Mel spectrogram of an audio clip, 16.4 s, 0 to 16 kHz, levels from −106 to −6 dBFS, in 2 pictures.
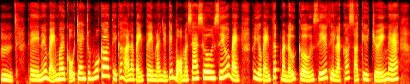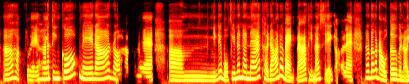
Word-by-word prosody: ừm, 205 Hz, -5 st, +1 dB, 0.3 s
thì 200 Hz, -3 st, -1 dB
nếu 260 Hz, +8 st, +2 dB
bạn 205 Hz, -, +2 dB
mê 230 Hz, 0 st, +4 dB
cổ 230 Hz, -, -1 dB
trang 250 Hz, +1 st, +2 dB
Trung 255 Hz, +1 st, -1 dB
Quốc 320 Hz, +2 st, 0 dB
á, 380 Hz, 0 st, +4 dB
thì 240 Hz, -, -1 dB
có 295 Hz, -, -4 dB
thể 255 Hz, -8 st, 0 dB
là 215 Hz, -, -1 dB
bạn 180 Hz, -4 st, -1 dB
tìm 200 Hz, -1 st, 0 dB
lại 185 Hz, 0 st, -2 dB
những 180 Hz, -3 st, -4 dB
cái 290 Hz, -, -2 dB
bộ 265 Hz, -, 0 dB
mà 190 Hz, -1 st, -1 dB
xa 255 Hz, +5 st, +2 dB
xưa 275 Hz, -1 st, +4 dB
xíu 285 Hz, +5 st, +1 dB
á 405 Hz, -, +2 dB
bạn, 185 Hz, -, +3 dB, 0.3 s
ví 295 Hz, -, 0 dB
dụ 230 Hz, -3 st, +3 dB
bạn 195 Hz, -2 st, 0 dB
thích 315 Hz, +8 st, +1 dB
mà 200 Hz, -, +2 dB
nữ 185 Hz, +5 st, 0 dB
cường 190 Hz, -4 st, +1 dB
xíu 240 Hz, +6 st, +1 dB
thì 255 Hz, -6 st, -1 dB
là 180 Hz, -4 st, 0 dB
có 250 Hz, +8 st, -5 dB
Sở 280 Hz, -7 st, -3 dB
Kiều 220 Hz, +1 st, -2 dB
Truyện 180 Hz, +2 st, 0 dB
nè, 225 Hz, 0 st, +2 dB, 0.3 s
đó, 215 Hz, +5 st, 0 dB
hoặc 275 Hz, 0 st, -3 dB
là 195 Hz, -1 st, -7 dB, 0.2 s
Hoa 240 Hz, +1 st, +1 dB
Thiên 255 Hz, -2 st, +2 dB
Cốt 300 Hz, -, +2 dB
nè, 240 Hz, -2 st, +1 dB
đó. 240 Hz, +5 st, +3 dB
Rồi 245 Hz, -7 st, -3 dB
hoặc 185 Hz, -1 st, -8 dB
là, 180 Hz, -2 st, -2 dB, 0.3 s
ờm, 185 Hz, -1 st, 0 dB, 0.6 s
những 175 Hz, +2 st, -3 dB
cái 290 Hz, -, -1 dB
bộ 180 Hz, -7 st, 0 dB
phim 250 Hz, +5 st, -2 dB
nó 285 Hz, -, +2 dB
na 290 Hz, -2 st, +3 dB
ná 255 Hz, +5 st, +2 dB
thời 240 Hz, -, 0 dB
đó 205 Hz, +2 st, +2 dB
đó 375 Hz, -, +1 dB
bạn, 170 Hz, -, +5 dB
đó, 180 Hz, +6 st, +4 dB
thì 210 Hz, -, -5 dB
nó 235 Hz, -, 0 dB
sẽ, 255 Hz, -, -6 dB
gọi -, -, -7 dB
là, 175 Hz, -1 st, +1 dB, 0.2 s
nó, 285 Hz, +1 st, -2 dB
đó, 295 Hz, -, +2 dB
có 320 Hz, -, 0 dB
đầu 195 Hz, -, +2 dB
tư 225 Hz, 0 st, +1 dB
về 195 Hz, -, -1 dB
nội 180 Hz, 0 st, -2 dB
230 Hz, 280 wpm, -20 LUFS, 195-270 Hz, 0.6 s, bạn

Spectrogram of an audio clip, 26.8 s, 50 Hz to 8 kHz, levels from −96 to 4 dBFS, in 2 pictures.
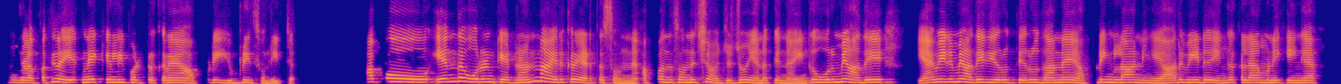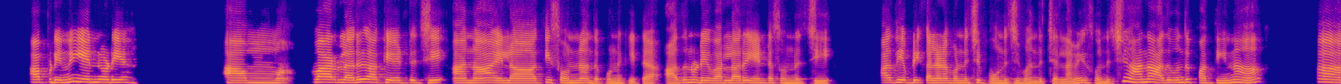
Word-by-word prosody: உங்கள 225 Hz, -1 st, 0 dB
பத்தி 275 Hz, +6 st, -2 dB
நான் 250 Hz, -4 st, +5 dB
ஏற்கனவே 250 Hz, +2 st, +1 dB
கேள்விப்பட்டுருக்கிறேன்." 230 Hz, -2 st, 0 dB
அப்படி 200 Hz, +4 st, -4 dB
இப்படின்னு 210 Hz, +3 st, -3 dB
சொல்லிட்டு. 170 Hz, -3 st, -4 dB, 0.8 s
அப்போ 300 Hz, +2 st, -2 dB, 0.5 s
எந்த 315 Hz, +3 st, 0 dB
ஊருன்னு 275 Hz, -1 st, 0 dB
கேட்டவுடனே, 235 Hz, +5 st, +1 dB
நான் 300 Hz, -5 st, +5 dB
இருக்கிற 265 Hz, +1 st, 0 dB
இடத்த 200 Hz, +3 st, -4 dB
சொன்னேன். 185 Hz, +1 st, -1 dB
அப்போ 225 Hz, -, -17 dB
அது 240 Hz, -, -2 dB
சொல்லுச்சு, 240 Hz, +3 st, 0 dB
"அச்சச்சோ! 210 Hz, +3 st, -2 dB
எனக்கு 210 Hz, +2 st, -2 dB
நான் 180 Hz, -1 st, +1 dB
எங்க 250 Hz, +7 st, -1 dB
ஊருமே 260 Hz, +2 st, +2 dB
அதே 240 Hz, +3 st, +3 dB, 0.5 s
என் 240 Hz, +4 st, +4 dB
வீடுமே 275 Hz, +1 st, +3 dB
அதே 250 Hz, +1 st, +3 dB
தெரு 235 Hz, 0 st, +1 dB
தெரு 235 Hz, +1 st, +1 dB
தானே." 235 Hz, +1 st, +2 dB
அப்படிங்களா! 240 Hz, +5 st, -1 dB
நீங்க 210 Hz, -2 st, -3 dB
யாரு 215 Hz, +4 st, 0 dB
வீடு? 235 Hz, 0 st, +1 dB
எங்க 220 Hz, +3 st, -3 dB
கல்யாணம் 225 Hz, -1 st, 0 dB
பண்ணிருக்கீங்க?" 215 Hz, 0 st, -1 dB, 0.7 s
அப்படின்னு 255 Hz, +2 st, 0 dB
என்னுடைய 255 Hz, -1 st, +2 dB, 1.1 s
ஆமா. 215 Hz, -2 st, -1 dB, 0.3 s
வரலாறு 245 Hz, -2 st, +3 dB
அ -, -, +1 dB
கேட்டுச்சு. 220 Hz, -1 st, -1 dB, 0.2 s
அ -, -, +3 dB
நான் 215 Hz, +2 st, +3 dB
எல்லாத்தையும் 205 Hz, +2 st, 0 dB
சொன்னேன் 200 Hz, 0 st, 0 dB
அந்த 185 Hz, 0 st, -2 dB
பொண்ணுகிட்ட. 180 Hz, 0 st, -2 dB, 0.2 s
அதனுடைய 230 Hz, +4 st, 0 dB
வரலாற 200 Hz, +1 st, +1 dB
என்ட்ட 200 Hz, +1 st, -2 dB
சொல்லுச்சு. 180 Hz, 0 st, -2 dB, 0.6 s
அது 225 Hz, +1 st, -2 dB
எப்படி 225 Hz, +1 st, -1 dB
கல்யாணம் 205 Hz, -1 st, +2 dB
பண்ணுச்சு, 195 Hz, +2 st, -2 dB
போணுச்சு, 185 Hz, 0 st, -1 dB
வந்துச்சு 175 Hz, +2 st, -4 dB
எல்லாமே 165 Hz, +6 st, -1 dB
சொல்லுச்சு. 165 Hz, -, -2 dB
ஆனா 265 Hz, +1 st, +3 dB
அது 225 Hz, +1 st, -2 dB
வந்து 260 Hz, +3 st, -2 dB
பார்த்தீங்கன்னா 205 Hz, +5 st, -1 dB, 0.8 s
அ -, -, +5 dB
225 Hz, 150 wpm, -23 LUFS, 200-245 Hz, 1.1 s, நான்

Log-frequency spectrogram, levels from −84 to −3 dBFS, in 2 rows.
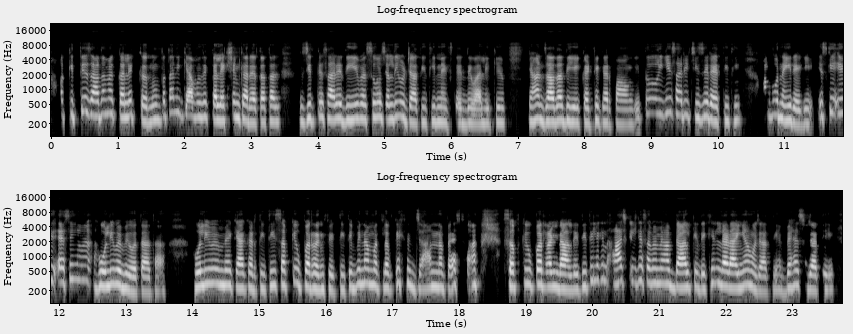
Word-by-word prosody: और 295 Hz, -, -7 dB
कित्ते 330 Hz, +5 st, -5 dB
ज़्यादा 295 Hz, 0 st, +3 dB
मैं 320 Hz, -1 st, -4 dB
कलेक्ट 270 Hz, +1 st, +1 dB
कर 230 Hz, -2 st, +1 dB
लूँ, 240 Hz, +2 st, -2 dB
पता 285 Hz, +4 st, -5 dB
नहीं 345 Hz, -2 st, -8 dB
क्या -, -, +4 dB
मुझे 270 Hz, 0 st, -3 dB
कलेक्शन 235 Hz, +3 st, +2 dB
का 245 Hz, -2 st, +4 dB
रहता 210 Hz, +1 st, +2 dB
था। 225 Hz, -, +4 dB, 0.4 s
जित्ते 255 Hz, +3 st, -2 dB
सारे 250 Hz, 0 st, +3 dB
दीये 235 Hz, +2 st, 0 dB
मैं 250 Hz, -1 st, +1 dB
सुबह 270 Hz, +3 st, -1 dB
जल्दी 250 Hz, +2 st, -2 dB
उठ 270 Hz, -, -1 dB
जाती 215 Hz, -1 st, 0 dB
थी 225 Hz, -, -3 dB
नेक्स्ट 220 Hz, -3 st, -5 dB
डे 105 Hz, -, -2 dB
दिवाली 105 Hz, -, -2 dB
के, 215 Hz, +2 st, -5 dB
कि 210 Hz, +2 st, -14 dB
हाँ, 240 Hz, +2 st, +2 dB
ज़्यादा 225 Hz, +1 st, +6 dB
दीये 220 Hz, -1 st, 0 dB
इकट्ठे 210 Hz, +2 st, -2 dB
कर 210 Hz, -1 st, -1 dB
पाऊँगी, 195 Hz, -1 st, -4 dB
तो 325 Hz, +3 st, -10 dB
ये 320 Hz, +2 st, -7 dB
सारी 300 Hz, -2 st, -3 dB
चीज़ें 270 Hz, 0 st, -3 dB
रहती 230 Hz, -1 st, 0 dB
थी। 235 Hz, +2 st, -8 dB, 0.5 s
अब 275 Hz, -, -9 dB
वो 300 Hz, -, -3 dB
नहीं 235 Hz, -2 st, +2 dB
रह 195 Hz, -2 st, +1 dB
गई, 200 Hz, +1 st, -8 dB
इसके 275 Hz, +6 st, -6 dB
ए 320 Hz, +1 st, -4 dB, 0.2 s
ऐसे 290 Hz, +4 st, -2 dB
ही 345 Hz, -, -8 dB
हमें 330 Hz, -3 st, -7 dB
होली 250 Hz, +2 st, +3 dB
में 265 Hz, -3 st, +4 dB
भी 225 Hz, -, +1 dB
होता 190 Hz, -1 st, +2 dB
था, 185 Hz, -, -8 dB, 0.5 s
होली 255 Hz, +4 st, +3 dB
में 285 Hz, 0 st, -1 dB
मैं 260 Hz, -1 st, +2 dB
क्या 230 Hz, -1 st, +5 dB
करती 225 Hz, -1 st, -3 dB
थी? 255 Hz, -, 0 dB
सबके 260 Hz, +3 st, -1 dB
ऊपर 245 Hz, -3 st, +4 dB
रंग 215 Hz, 0 st, +1 dB
फेंकती 210 Hz, 0 st, -5 dB
थी 240 Hz, -, -1 dB
बिना 275 Hz, +4 st, +1 dB
मतलब 235 Hz, -4 st, 0 dB
के -, -, -2 dB, 0.2 s
जान 220 Hz, +3 st, -3 dB
ना 240 Hz, -1 st, +1 dB
पहचान 260 Hz, +3 st, -1 dB, 0.5 s
सबके 240 Hz, +2 st, +2 dB
ऊपर 270 Hz, 0 st, +5 dB
रंग 240 Hz, -1 st, +4 dB
डाल 215 Hz, -2 st, +7 dB
देती 215 Hz, +3 st, -3 dB
थी। 315 Hz, -, -7 dB
लेकिन 330 Hz, 0 st, -6 dB, 0.2 s
आजकल 300 Hz, 0 st, -4 dB
के 315 Hz, -, -1 dB
समय 285 Hz, -1 st, 0 dB
में 280 Hz, 0 st, -1 dB
आप 275 Hz, -, +3 dB
डाल 235 Hz, 0 st, +7 dB
के 240 Hz, +1 st, -6 dB
देखिए 220 Hz, +6 st, -5 dB
लड़ाइयाँ 245 Hz, 0 st, +5 dB
हो 240 Hz, -, 0 dB
जाती 195 Hz, -2 st, -3 dB
है, 205 Hz, -, -9 dB
बहस 250 Hz, +2 st, -2 dB
हो -, -, -8 dB
जाती 205 Hz, +1 st, 0 dB
है, -, -, -10 dB
245 Hz, 245 wpm, -22 LUFS, 220-275 Hz, 0.5 s, डाल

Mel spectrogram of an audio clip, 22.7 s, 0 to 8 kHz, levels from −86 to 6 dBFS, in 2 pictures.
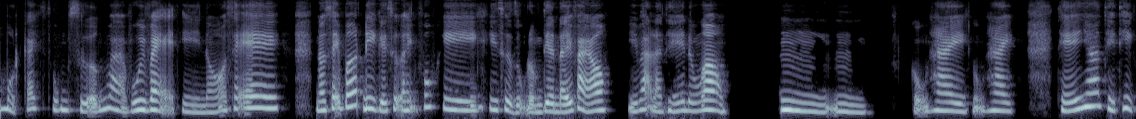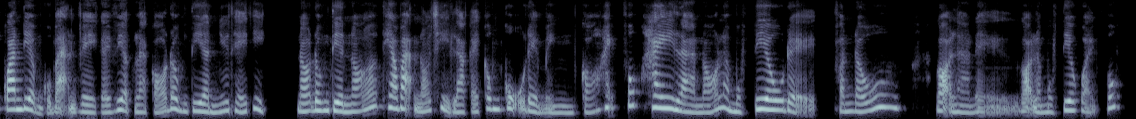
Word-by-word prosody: một 265 Hz, -2 st, -2 dB
cách 275 Hz, -, -4 dB
sung 240 Hz, 0 st, 0 dB
sướng 235 Hz, +2 st, -1 dB
và 255 Hz, -4 st, 0 dB
vui 235 Hz, +3 st, +4 dB
vẻ, 235 Hz, -1 st, +3 dB
thì 185 Hz, -4 st, -5 dB
nó 180 Hz, +4 st, -3 dB
sẽ 285 Hz, +1 st, +3 dB, 0.4 s
nó 225 Hz, 0 st, +2 dB
sẽ 280 Hz, -, +2 dB
bớt 315 Hz, +1 st, +4 dB
đi 270 Hz, -1 st, +5 dB
cái 210 Hz, -2 st, +2 dB
sự 260 Hz, +3 st, -1 dB
hạnh 240 Hz, +4 st, 0 dB
phúc 310 Hz, +3 st, -2 dB
khi 235 Hz, -3 st, +2 dB
khi 245 Hz, -2 st, +1 dB
sử 235 Hz, -3 st, 0 dB
dụng 180 Hz, -, -4 dB
đồng 180 Hz, -, 0 dB
tiền 200 Hz, -2 st, +3 dB
đấy, 185 Hz, +2 st, +5 dB
phải 200 Hz, -, +4 dB
không? 230 Hz, +2 st, +5 dB, 0.2 s
Ý -, -, -3 dB
bạn 250 Hz, -, 0 dB
là 195 Hz, -, -2 dB
thế, 220 Hz, -1 st, -1 dB
đúng 215 Hz, -1 st, -3 dB
không? 240 Hz, -4 st, +6 dB, 0.5 s
Ừm, 225 Hz, -4 st, +5 dB, 0.2 s
ừm, 185 Hz, -5 st, -2 dB, 0.5 s
cũng -, -, -4 dB
hay, 215 Hz, -3 st, +1 dB
cũng 275 Hz, -3 st, -5 dB
hay. 215 Hz, -1 st, -1 dB, 0.5 s
Thế 225 Hz, +2 st, +3 dB
nhá, 320 Hz, +3 st, +6 dB
thế 245 Hz, -6 st, -1 dB
thì 275 Hz, -1 st, -1 dB
quan 250 Hz, -1 st, +5 dB
điểm 255 Hz, -, +1 dB
của -, -, -7 dB
bạn -, -, -1 dB
về 180 Hz, -2 st, -3 dB
cái 175 Hz, 0 st, -4 dB
việc 235 Hz, -3 st, -2 dB
là 185 Hz, 0 st, -4 dB
có -, -, -4 dB
đồng 255 Hz, -7 st, -1 dB
tiền 195 Hz, -4 st, -1 dB
như 205 Hz, +4 st, -2 dB
thế 200 Hz, -4 st, -5 dB
thì 250 Hz, -5 st, -2 dB, 0.3 s
nó 200 Hz, -1 st, 0 dB
đồng 220 Hz, 0 st, +2 dB
tiền 210 Hz, -4 st, +3 dB
nó 240 Hz, +12 st, -2 dB
theo 280 Hz, -3 st, +3 dB
bạn 265 Hz, -, +2 dB
nó 205 Hz, -, -3 dB
chỉ 245 Hz, +2 st, -4 dB
là 185 Hz, -, -3 dB
cái 185 Hz, -, -7 dB
công 260 Hz, +2 st, -1 dB
cụ 270 Hz, 0 st, -2 dB
để 195 Hz, -3 st, 0 dB
mình 165 Hz, -1 st, -6 dB
có 175 Hz, -, -7 dB
hạnh 285 Hz, +9 st, -5 dB
phúc 340 Hz, 0 st, -2 dB
hay 285 Hz, -2 st, +4 dB
là 195 Hz, -6 st, +1 dB
nó 175 Hz, +6 st, -4 dB
là 285 Hz, -1 st, -1 dB
mục 195 Hz, -5 st, -2 dB
tiêu 250 Hz, -2 st, +5 dB
để 195 Hz, -5 st, -3 dB, 0.2 s
phấn 195 Hz, +1 st, -4 dB
đấu, 245 Hz, +11 st, -1 dB, 0.4 s
gọi -, -, +1 dB
là 175 Hz, -2 st, -5 dB
để 95 Hz, -, -8 dB, 0.2 s
gọi -, -, -1 dB
là -, -, -1 dB
mục 180 Hz, 0 st, -7 dB
tiêu 230 Hz, -1 st, +1 dB
của 220 Hz, -, -7 dB
hạnh -, -, -10 dB
phúc? 300 Hz, +2 st, -4 dB
225 Hz, 245 wpm, -23 LUFS, 195-260 Hz, 0.5 s, không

